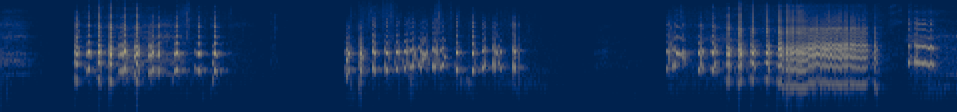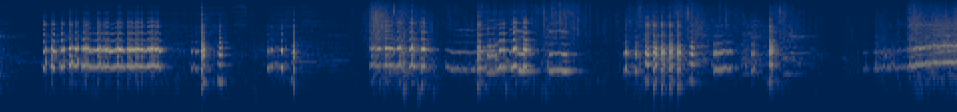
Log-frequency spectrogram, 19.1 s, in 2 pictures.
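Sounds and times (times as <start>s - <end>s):
chicken squawking in distress: 0.8s - 2.3s, 3.4s - 5.3s, 6.7s - 9.4s, 10.0s - 12.6s, 13.2s - 19.1s.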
